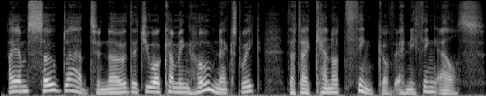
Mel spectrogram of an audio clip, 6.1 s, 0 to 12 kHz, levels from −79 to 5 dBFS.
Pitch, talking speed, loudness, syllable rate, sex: 150 Hz, 205 wpm, -18 LUFS, 4.7 syllables/s, male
